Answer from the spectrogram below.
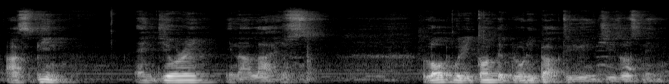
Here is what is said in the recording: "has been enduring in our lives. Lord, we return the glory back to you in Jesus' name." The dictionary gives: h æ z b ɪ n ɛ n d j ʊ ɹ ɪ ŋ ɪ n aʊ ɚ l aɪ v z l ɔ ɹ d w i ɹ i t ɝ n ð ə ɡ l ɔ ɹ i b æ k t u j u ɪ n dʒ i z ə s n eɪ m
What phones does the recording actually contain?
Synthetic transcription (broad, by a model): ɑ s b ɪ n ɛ n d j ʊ ɹ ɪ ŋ ɪ n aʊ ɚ l aɪ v s l ɔ d w i ɹ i t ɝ n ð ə ɡ l ɔ ɹ i b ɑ k t u j u ɪ n dʒ i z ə s n eɪ m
